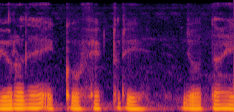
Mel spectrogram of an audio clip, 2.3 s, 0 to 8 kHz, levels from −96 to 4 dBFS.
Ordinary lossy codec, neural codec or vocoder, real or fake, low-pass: none; none; real; 7.2 kHz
